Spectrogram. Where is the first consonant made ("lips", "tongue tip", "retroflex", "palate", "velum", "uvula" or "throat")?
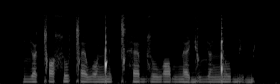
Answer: palate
